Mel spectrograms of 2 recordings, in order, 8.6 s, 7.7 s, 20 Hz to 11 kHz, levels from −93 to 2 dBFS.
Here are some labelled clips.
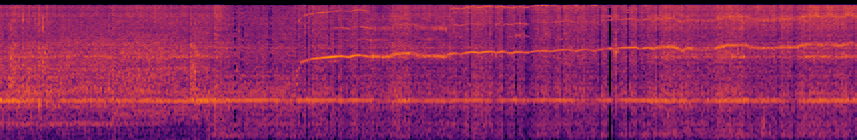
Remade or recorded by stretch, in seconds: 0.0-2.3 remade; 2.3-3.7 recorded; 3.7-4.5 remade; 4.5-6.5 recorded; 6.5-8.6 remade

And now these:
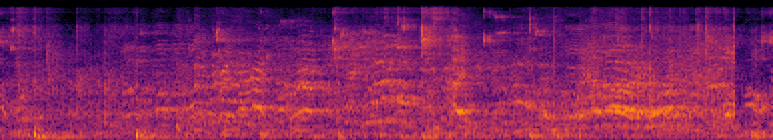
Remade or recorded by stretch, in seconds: 0.0-1.4 remade; 1.4-3.2 recorded; 3.2-4.6 remade; 4.6-6.2 recorded; 6.2-7.7 remade

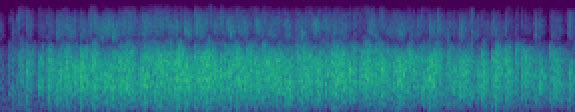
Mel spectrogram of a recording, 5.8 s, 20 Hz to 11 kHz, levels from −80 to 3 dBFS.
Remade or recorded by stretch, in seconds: 0.0-5.8 recorded

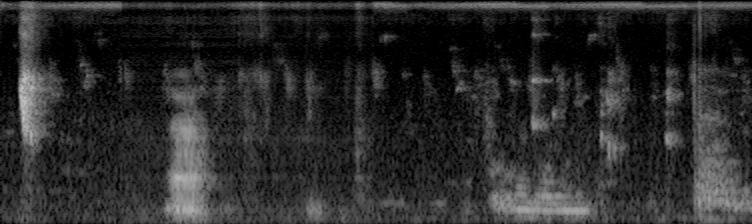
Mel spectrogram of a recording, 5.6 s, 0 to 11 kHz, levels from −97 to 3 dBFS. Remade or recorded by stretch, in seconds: 0.0-0.9 recorded; 0.9-2.8 remade; 2.8-5.6 recorded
